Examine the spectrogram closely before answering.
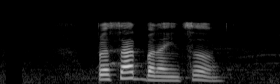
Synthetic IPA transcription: prʌsad̪̚bʌnajnt͡sʰʌ

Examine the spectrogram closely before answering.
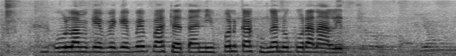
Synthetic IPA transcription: ulamkepekepepaɖ̥ä̤t̪anipʊnkaɡ̥ṳŋanukuɾanalɪt̪̚

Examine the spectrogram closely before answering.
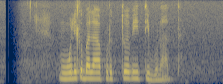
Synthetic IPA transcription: muːlikəbalaːpuɾut̪ːʋəʋeːt̪ibuna̰t̪

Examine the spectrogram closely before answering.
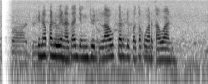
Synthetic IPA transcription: pinapanduwinat̪ad͡ʒɨŋd͡ʒud̚laukərdipɔt̪ɔkwart̪awan

